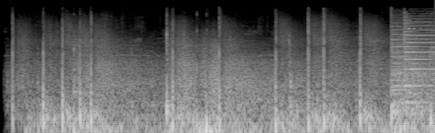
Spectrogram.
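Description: Aerial fireworks shells bursting with sharp bangs at uneven intervals over a constant low rumble. Music starts just before the end.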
